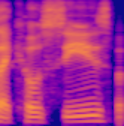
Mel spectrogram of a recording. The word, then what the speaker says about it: psychoses: By the way, psychosis is spelled, I think it's pronounced psychoses, but so the number of psychoses, I suppose what you say, it's psych and then O-S-E-S, so...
